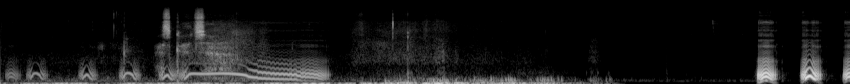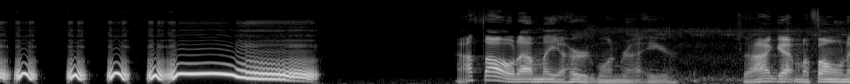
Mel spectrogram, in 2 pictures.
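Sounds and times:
owl hooting: 0:00.0 - 0:03.4, 0:07.6 - 0:11.8
low rumble on microphone: 0:02.4 - 0:06.2.

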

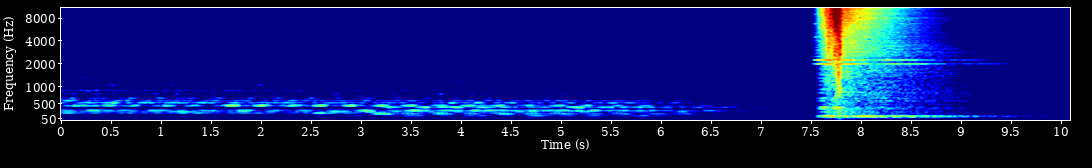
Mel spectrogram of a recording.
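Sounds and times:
whoosh sound effect: 0:07.6 - 0:09.5
low hum: 0:07.6 - 0:09.6.

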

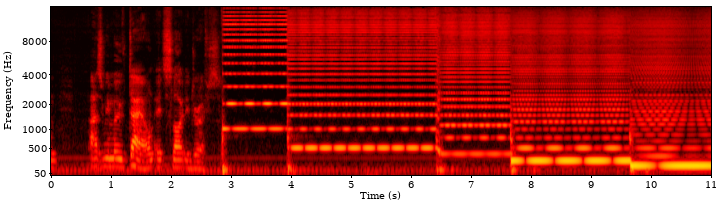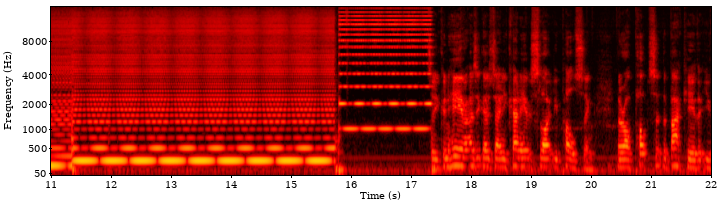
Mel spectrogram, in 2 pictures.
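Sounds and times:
synthesizer playing held notes: 0:02.9 - 0:17.4.

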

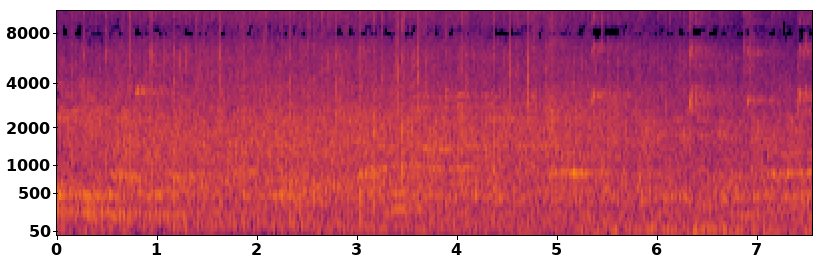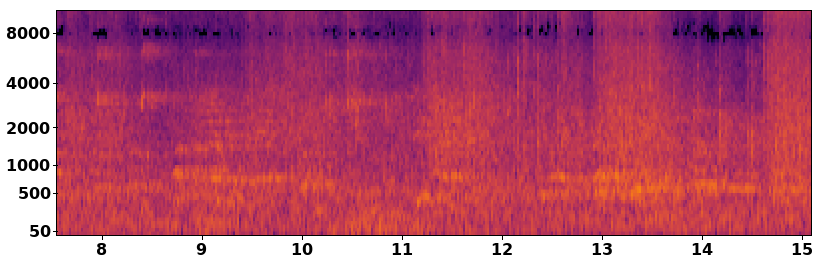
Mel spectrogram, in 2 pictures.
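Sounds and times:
crowd chatter: 0:00.0 - 0:15.0
shoe squeaks: 0:05.1 - 0:09.1.

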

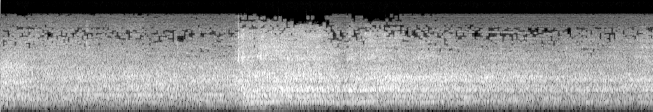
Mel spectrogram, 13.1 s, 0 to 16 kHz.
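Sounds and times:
bus diesel engine passing: 0:00.0 - 0:13.0.

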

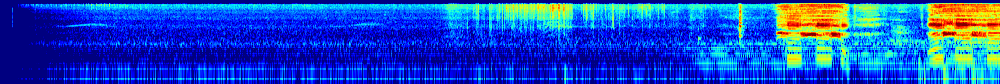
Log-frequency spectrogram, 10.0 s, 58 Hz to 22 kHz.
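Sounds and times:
background music held notes: 0:06.4 - 0:10.0
high squawking cry: 0:07.8 - 0:10.0.

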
